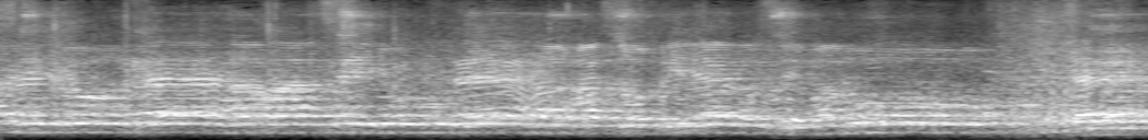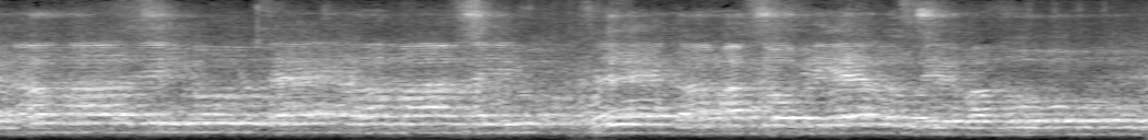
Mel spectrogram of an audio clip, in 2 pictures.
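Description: An elderly man prays aloud fervently into a microphone, heard through loudspeakers.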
